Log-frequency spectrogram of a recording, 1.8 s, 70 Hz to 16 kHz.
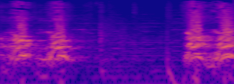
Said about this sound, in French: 2 chiens de garde féroces sont apparus, aboyant bruyamment et se précipitant sur lui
